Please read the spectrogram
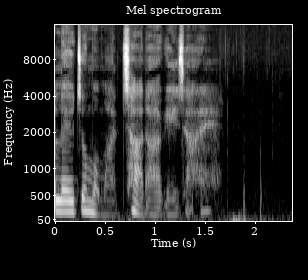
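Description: Speech only: a woman narrating a story in Burmese.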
